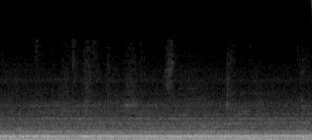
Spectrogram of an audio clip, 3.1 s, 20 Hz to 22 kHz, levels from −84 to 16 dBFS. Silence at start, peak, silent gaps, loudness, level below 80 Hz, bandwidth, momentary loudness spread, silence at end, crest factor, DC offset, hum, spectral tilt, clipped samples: 0 s; -6 dBFS; none; -23 LUFS; -24 dBFS; 6.8 kHz; 2 LU; 0 s; 14 dB; 0.4%; none; -8 dB/octave; under 0.1%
